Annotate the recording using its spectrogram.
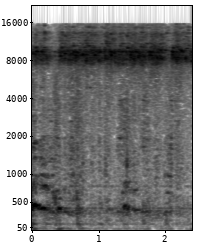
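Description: The metal coins or jingles of a belly-dance hip skirt jingling steadily as a child dances.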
